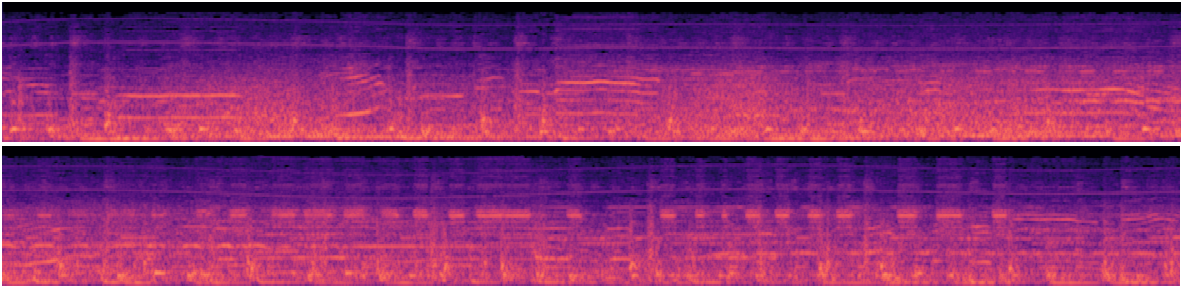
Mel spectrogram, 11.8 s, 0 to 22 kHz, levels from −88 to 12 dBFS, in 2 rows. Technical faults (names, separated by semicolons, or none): switching supply whistle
